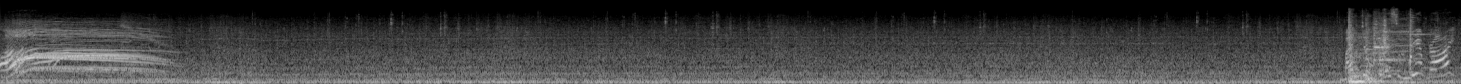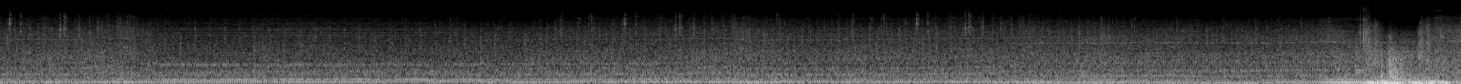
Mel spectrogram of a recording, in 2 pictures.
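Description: A tank engine rumbles steadily as tracks grind along.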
